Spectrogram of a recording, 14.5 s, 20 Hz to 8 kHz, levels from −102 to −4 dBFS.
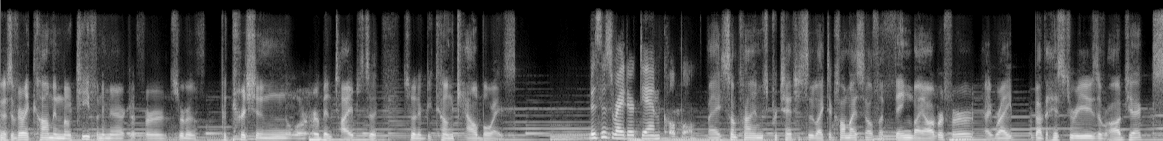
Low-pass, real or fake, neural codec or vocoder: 7.2 kHz; fake; codec, 16 kHz, 2 kbps, X-Codec, HuBERT features, trained on balanced general audio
